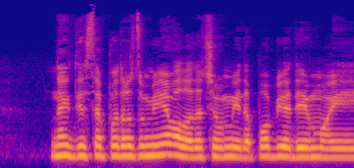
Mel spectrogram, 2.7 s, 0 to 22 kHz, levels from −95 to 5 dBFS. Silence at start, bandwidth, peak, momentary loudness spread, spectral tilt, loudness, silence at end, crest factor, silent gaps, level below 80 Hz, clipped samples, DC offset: 0.4 s; 17.5 kHz; -4 dBFS; 3 LU; -6.5 dB/octave; -19 LUFS; 0 s; 14 dB; none; -74 dBFS; under 0.1%; under 0.1%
